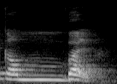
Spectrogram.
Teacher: प वर्ग का म है, पांचवा वर्ण म होता है, इसलिए कंबल में भी जो अनुस्वार है उसकी ध्वनि म की साउंड आ रही है , म साउंड में आ रही है, दिख रही है कंबल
